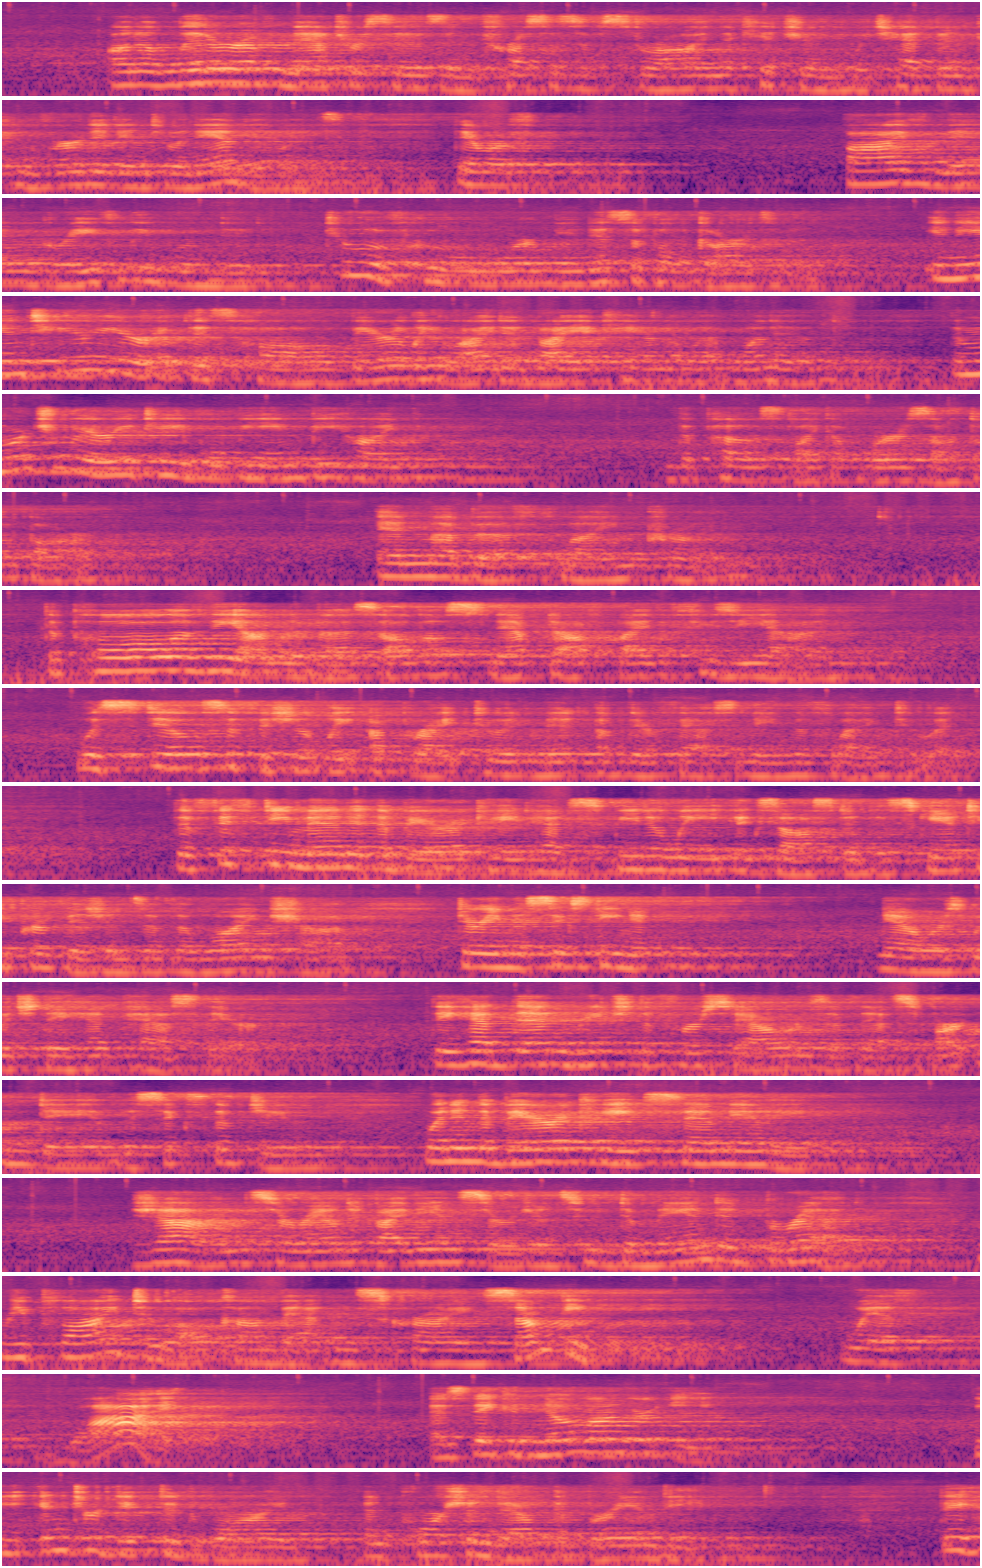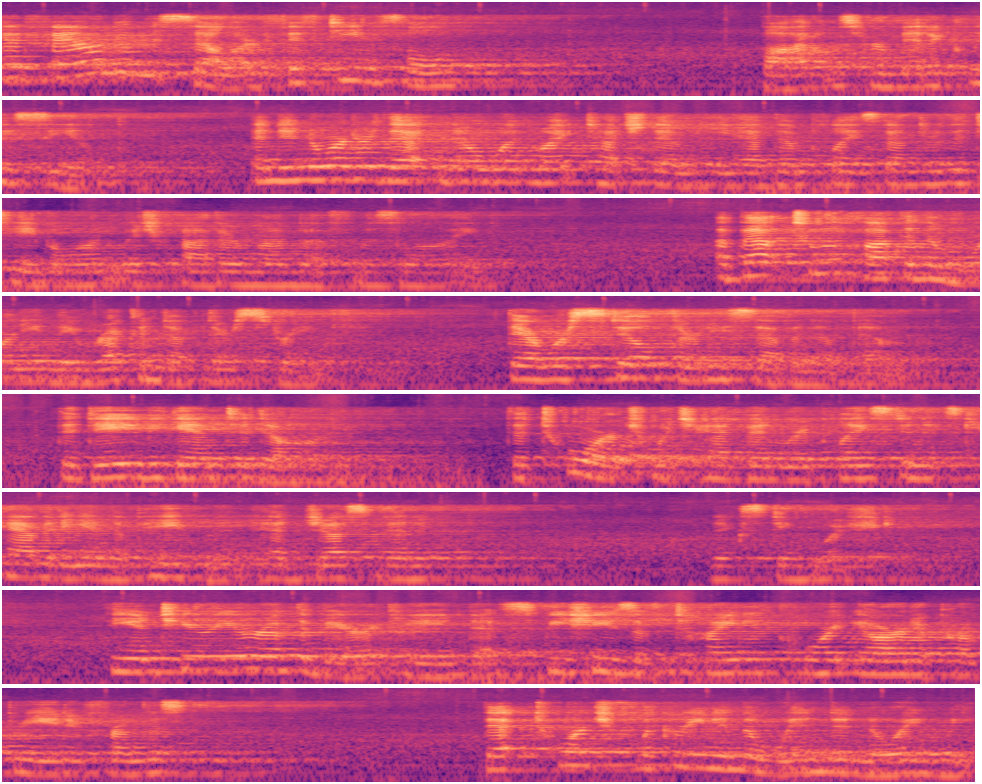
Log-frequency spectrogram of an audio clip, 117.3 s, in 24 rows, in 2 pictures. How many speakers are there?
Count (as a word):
one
